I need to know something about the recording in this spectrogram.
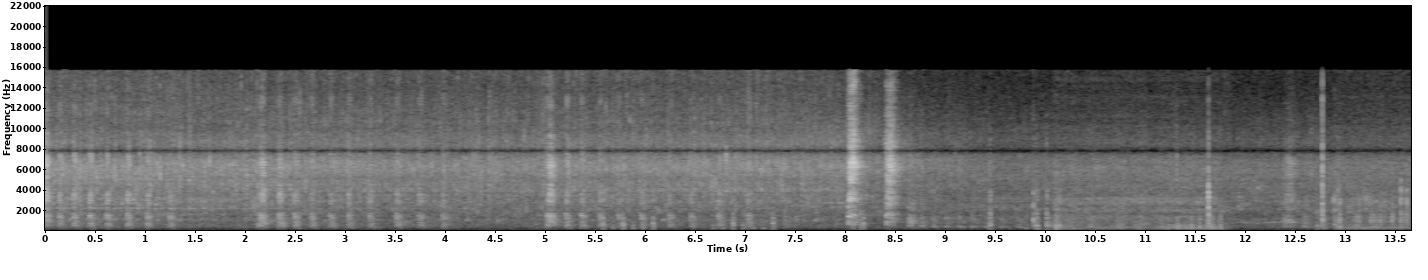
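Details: An angry squirrel confronting a cat makes rattling trains of quick, dry pulses, densest early on and then thinning into scattered sharp clicks over constant background hiss.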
